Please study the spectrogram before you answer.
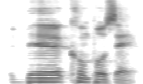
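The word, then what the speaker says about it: composé: it happen really fancy the french term is composer excellent and i like that but the accent is on the e and by the way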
